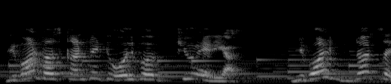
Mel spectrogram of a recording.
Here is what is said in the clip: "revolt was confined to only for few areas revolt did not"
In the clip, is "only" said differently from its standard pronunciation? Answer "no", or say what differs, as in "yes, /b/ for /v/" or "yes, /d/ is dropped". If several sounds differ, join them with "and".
yes, /n/ is dropped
